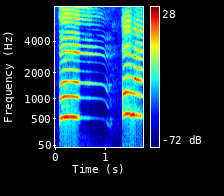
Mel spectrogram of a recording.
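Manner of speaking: put-on high, drawn-out child's wail; mock crying wail. A child who fell wails to mother, mock crying. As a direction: imitate a child wailing for Mum. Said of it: "Umi nangis".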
